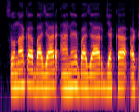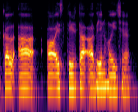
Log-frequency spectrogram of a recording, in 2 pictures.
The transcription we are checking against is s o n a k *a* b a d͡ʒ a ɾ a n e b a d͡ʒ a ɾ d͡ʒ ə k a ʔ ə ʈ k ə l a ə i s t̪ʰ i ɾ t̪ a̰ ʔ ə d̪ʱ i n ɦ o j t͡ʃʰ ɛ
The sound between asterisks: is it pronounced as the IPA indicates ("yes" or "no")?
yes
